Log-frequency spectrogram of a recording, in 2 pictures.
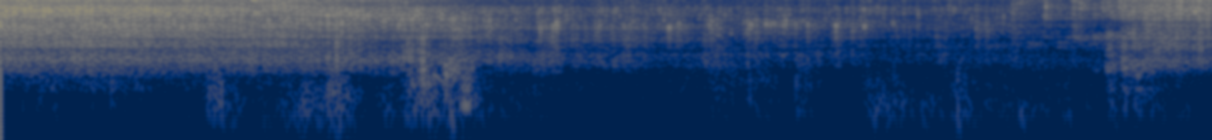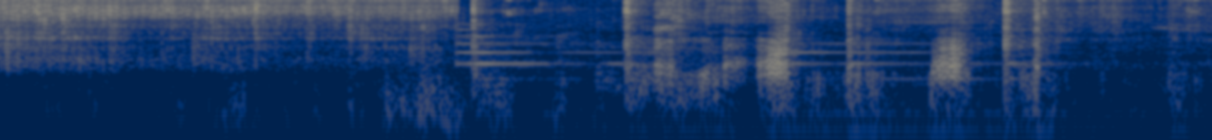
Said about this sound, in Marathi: आता लसणाची फोडणी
